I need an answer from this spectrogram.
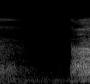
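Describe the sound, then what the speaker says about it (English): A single deep breath drawn in through the nose and mouth, a quiet airy inhale rising to a louder, fuller rush of air at the end, close and alone. "Take some deep breaths in."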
